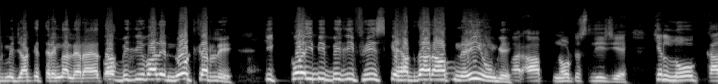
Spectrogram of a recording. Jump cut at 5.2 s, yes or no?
yes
